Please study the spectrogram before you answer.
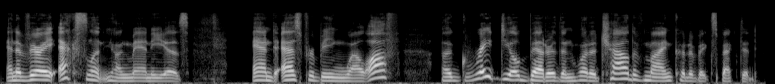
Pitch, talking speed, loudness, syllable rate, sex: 190 Hz, 200 wpm, -18 LUFS, 5.2 syllables/s, female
